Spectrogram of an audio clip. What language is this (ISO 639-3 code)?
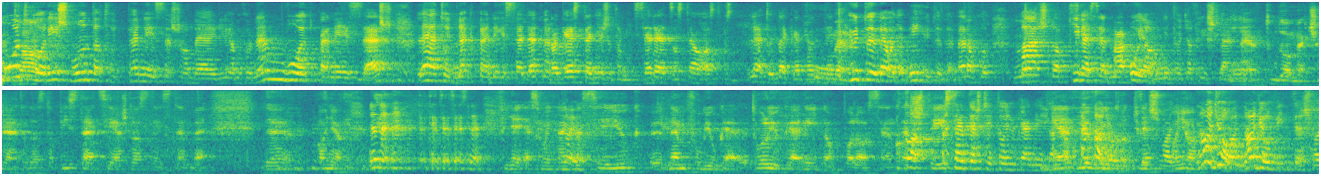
hun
